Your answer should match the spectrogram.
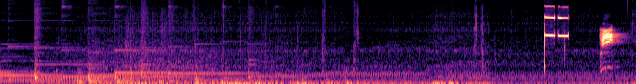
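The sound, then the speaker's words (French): Two short electronic beeps from an intercom buzzer at the gate of Domaine Bernatas, a wine estate in Limoux, followed by a brief louder chime, over a steady low hum of an idling car engine. “Il nous, a, il nous a dit de sonner, donc euh, on sonne. On est, on est devant la grille.”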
